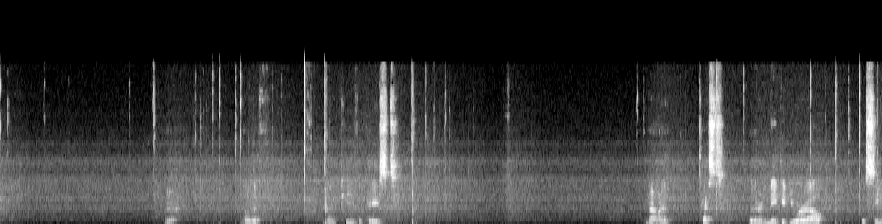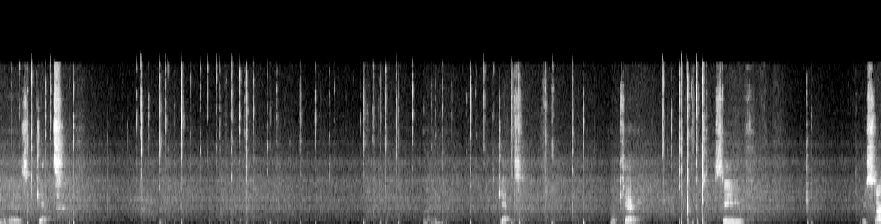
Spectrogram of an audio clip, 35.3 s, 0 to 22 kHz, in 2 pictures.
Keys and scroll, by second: 0.2 u, 3.3-6.5 typing, 6.1 Escape, 8.2 i, 8.5 BackSpace, 10.7 Down, 11.1 Up, 12.4 Right, 14.9 Right, 16.7 i, 17.0 BackSpace, 18.1-19.3 typing, 20.4 Escape, 20.8-23.1 typing, 21.1 Tab, 24.4-29.1 typing, 30.9 Escape, 31.4 shift+;, 31.7 Return.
